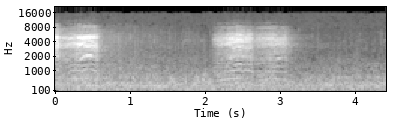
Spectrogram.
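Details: Eurasian jays perched out of sight in spruces, September 2024: two separate hoarse, scratchy screeches about two seconds apart over a quiet background.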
